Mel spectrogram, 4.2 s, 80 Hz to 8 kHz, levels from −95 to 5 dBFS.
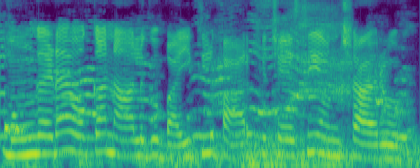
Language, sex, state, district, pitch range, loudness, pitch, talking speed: Telugu, female, Andhra Pradesh, Manyam, 230-275 Hz, -14 LUFS, 240 Hz, 100 wpm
